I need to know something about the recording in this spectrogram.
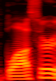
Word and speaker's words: Blosser: saying your last name correctly isn't that it's blosser is that correct that is correct you said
